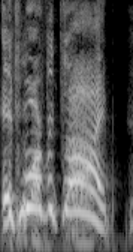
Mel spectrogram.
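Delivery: very high, really angry, furious shout. Retelling a scene where the hero confronts the impostor: mock really angry voice. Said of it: "he's really angry in a really angry voice".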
